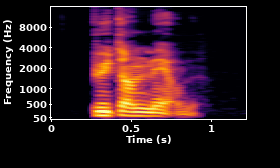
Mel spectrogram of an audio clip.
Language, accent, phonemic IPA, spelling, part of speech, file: French, France, /py.tɛ̃ d(ə) mɛʁd/, putain de merde, interjection, LL-Q150 (fra)-putain de merde.wav
- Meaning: fucking hell; holy shit; goddamn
